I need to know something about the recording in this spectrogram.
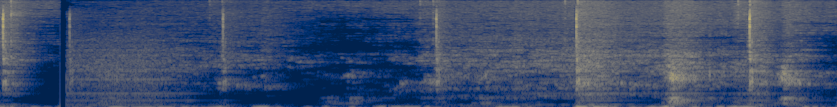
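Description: A computer mouse clicking a few times, irregularly spaced, with one sharper click about half a second in, over a faint steady hum.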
